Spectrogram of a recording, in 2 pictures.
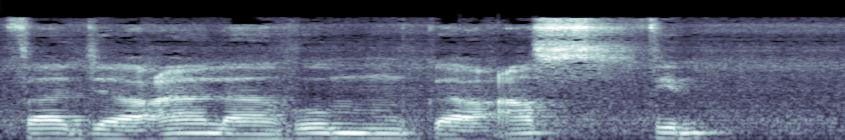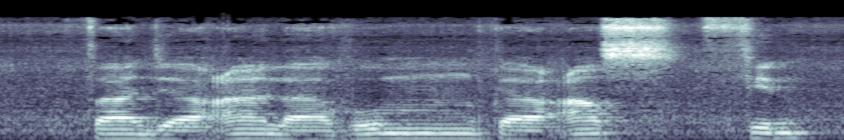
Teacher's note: Terdapatnya tanda sukun pada mim dan setelahnya adalah huruf kaf sebagai pertanda bahwasanya mim sukun tersebut tidak dengung.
